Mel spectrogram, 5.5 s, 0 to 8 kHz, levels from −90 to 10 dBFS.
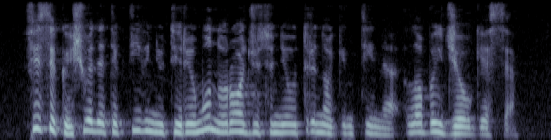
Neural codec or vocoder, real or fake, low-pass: none; real; 7.2 kHz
